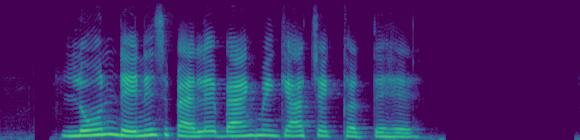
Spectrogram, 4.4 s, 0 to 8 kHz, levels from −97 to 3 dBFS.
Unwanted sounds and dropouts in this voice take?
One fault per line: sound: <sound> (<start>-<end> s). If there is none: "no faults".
no faults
